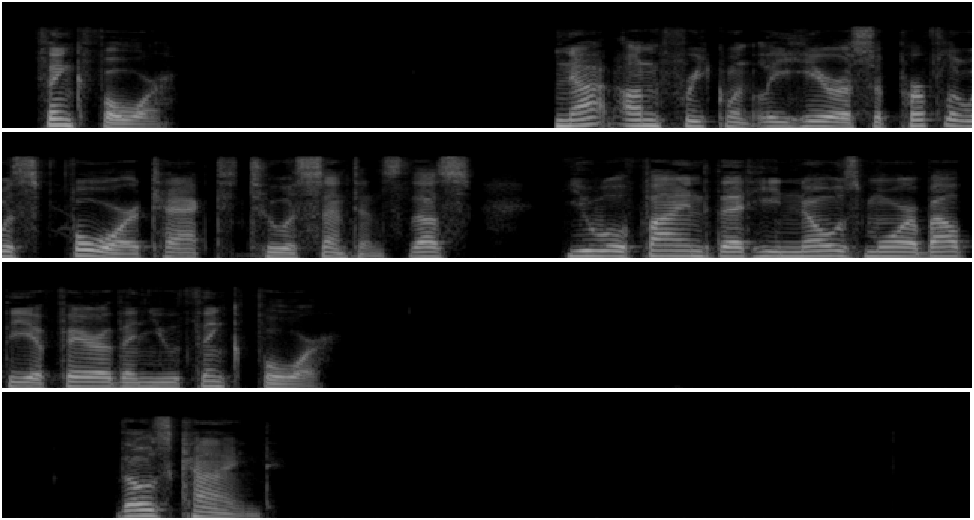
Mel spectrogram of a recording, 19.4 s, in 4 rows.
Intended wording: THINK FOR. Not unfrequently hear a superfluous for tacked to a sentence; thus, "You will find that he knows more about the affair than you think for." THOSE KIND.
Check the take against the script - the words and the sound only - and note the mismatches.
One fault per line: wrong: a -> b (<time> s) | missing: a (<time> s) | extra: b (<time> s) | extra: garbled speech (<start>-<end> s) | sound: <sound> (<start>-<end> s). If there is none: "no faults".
no faults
